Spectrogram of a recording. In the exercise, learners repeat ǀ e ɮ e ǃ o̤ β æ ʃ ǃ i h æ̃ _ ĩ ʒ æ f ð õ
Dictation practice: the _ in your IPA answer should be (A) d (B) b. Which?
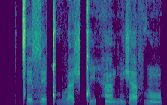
B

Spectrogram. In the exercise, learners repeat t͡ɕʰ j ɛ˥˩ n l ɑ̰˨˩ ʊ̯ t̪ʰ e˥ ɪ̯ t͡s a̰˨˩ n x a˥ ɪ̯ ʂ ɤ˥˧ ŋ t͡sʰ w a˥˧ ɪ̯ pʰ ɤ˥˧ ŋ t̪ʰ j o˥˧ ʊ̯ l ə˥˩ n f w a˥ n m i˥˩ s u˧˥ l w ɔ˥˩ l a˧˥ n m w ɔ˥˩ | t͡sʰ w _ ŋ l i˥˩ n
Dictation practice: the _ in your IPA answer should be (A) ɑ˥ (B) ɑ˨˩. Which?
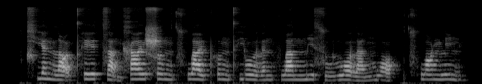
A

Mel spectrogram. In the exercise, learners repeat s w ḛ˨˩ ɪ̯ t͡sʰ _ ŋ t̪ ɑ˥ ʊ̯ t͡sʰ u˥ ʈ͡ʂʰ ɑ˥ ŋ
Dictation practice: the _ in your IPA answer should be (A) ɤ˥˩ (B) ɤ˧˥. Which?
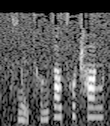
B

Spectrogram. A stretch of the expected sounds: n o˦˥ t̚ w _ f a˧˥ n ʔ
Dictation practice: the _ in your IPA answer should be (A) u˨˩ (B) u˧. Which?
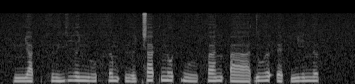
A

